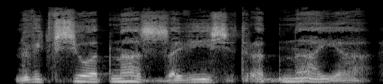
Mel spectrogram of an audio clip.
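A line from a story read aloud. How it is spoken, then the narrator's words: Whisper. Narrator (Russian): прошептал Ольг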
